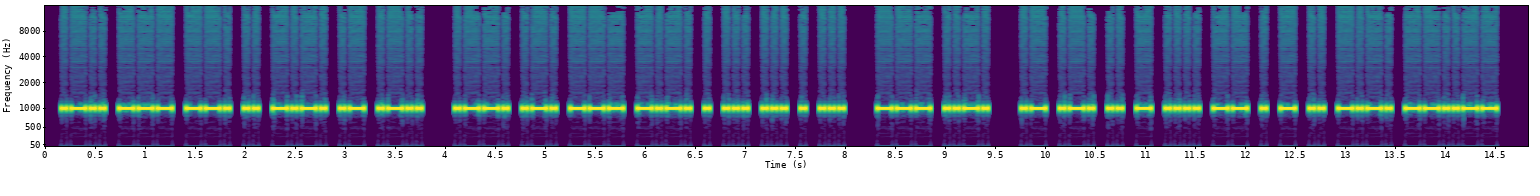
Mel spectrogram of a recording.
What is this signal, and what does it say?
Morse code, heard as a keyed tone, about 25 wpm, 1000 Hz. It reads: LOGICAL PROCESSES OF ARITHMETIC,
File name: qotdfiles / 25wpm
